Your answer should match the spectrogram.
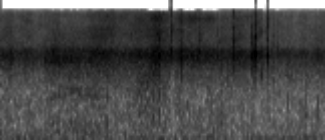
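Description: Footsteps rustling and crunching through dry fallen leaves, with a few sharper crackles, over a steady background hiss.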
